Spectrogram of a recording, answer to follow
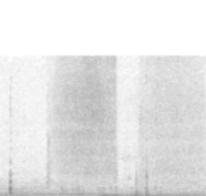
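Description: A wide flat hake brush swept once across a painted panel, a soft swishing hiss lasting under a second about halfway in, after a light click near the start. Quiet background music runs underneath.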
